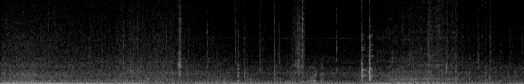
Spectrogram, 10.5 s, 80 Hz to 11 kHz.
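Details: 2008 BMW 328i petrol engine running with a low rumble and sharp, irregular clicks popping through it; began about a month ago, cause unknown.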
